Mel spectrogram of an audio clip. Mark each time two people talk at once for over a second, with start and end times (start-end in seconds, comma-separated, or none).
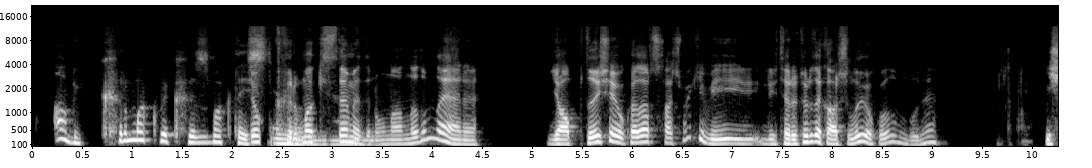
2.2-3.5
